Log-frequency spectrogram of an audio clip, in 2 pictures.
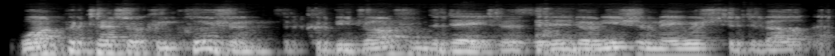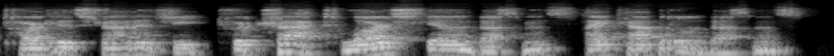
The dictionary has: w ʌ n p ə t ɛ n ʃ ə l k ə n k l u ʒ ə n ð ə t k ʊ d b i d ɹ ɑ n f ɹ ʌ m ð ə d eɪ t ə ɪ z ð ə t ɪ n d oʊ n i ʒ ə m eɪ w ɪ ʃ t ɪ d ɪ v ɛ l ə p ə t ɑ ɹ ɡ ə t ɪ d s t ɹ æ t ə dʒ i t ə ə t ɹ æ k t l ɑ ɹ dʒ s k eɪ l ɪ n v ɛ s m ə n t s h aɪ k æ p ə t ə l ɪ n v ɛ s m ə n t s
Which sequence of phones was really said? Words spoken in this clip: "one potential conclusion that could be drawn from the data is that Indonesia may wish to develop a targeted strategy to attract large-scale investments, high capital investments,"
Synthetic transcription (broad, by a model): w ʌ n p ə t ɛ n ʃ l k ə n k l u ʒ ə n ð ə t k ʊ d b i d ɹ ɑ n f ɹ ʌ m ð ə d eɪ t ə ɪ z ð ə t ɪ n d oʊ n i ʒ ə m eɪ w ɪ ʃ t ɪ d ɪ v ɛ l ə p ə t ɑ ɹ ɡ ə t ɪ d s t ɹ æ t ə dʒ i t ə ə t ɹ æ k t l ɑ ɹ dʒ s k eɪ l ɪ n v ɛ s m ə n t s h aɪ k æ p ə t l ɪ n v ɛ s m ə n t s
